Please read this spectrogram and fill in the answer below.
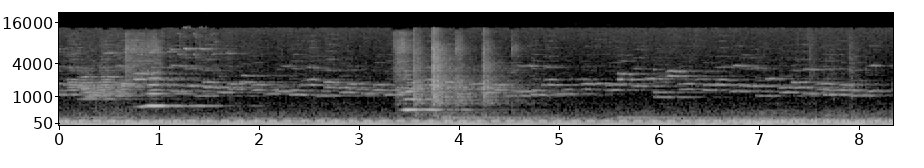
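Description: Atonal free group improvisation by organ, bass, guitar, drums and saxophone: a sustained low drone under scattered short notes with no key centre, and a cluster of noisy hits about three and a half seconds in.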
